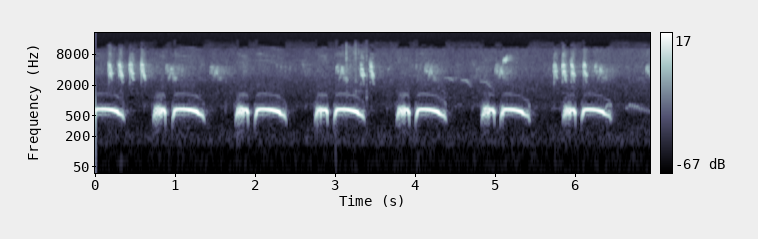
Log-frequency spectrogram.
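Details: Spotted dove heard in bird-trapping training on January 14, 2020: steady hoarse coo phrases, each a short note followed by a longer drawn note, repeated about once a second, over light high-pitched chirping of small birds.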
